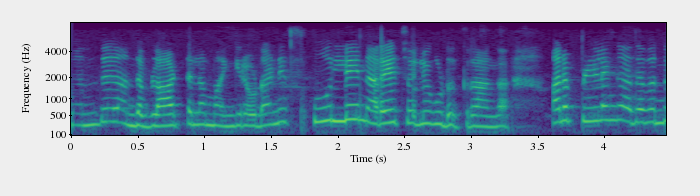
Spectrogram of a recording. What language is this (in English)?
Tamil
